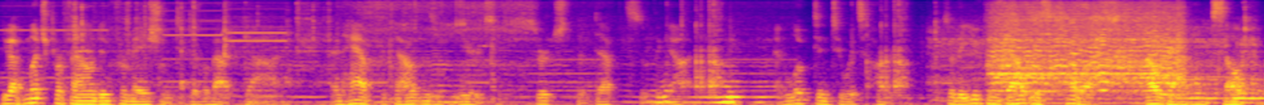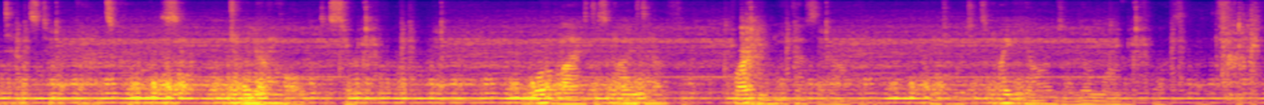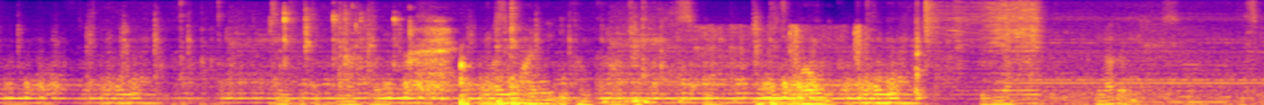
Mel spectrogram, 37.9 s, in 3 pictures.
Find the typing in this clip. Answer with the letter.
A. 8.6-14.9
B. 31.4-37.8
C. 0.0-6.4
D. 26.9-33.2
D.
